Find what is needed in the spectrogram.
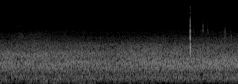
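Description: Steady hum of distant city traffic, with a single sharp click just before the end.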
